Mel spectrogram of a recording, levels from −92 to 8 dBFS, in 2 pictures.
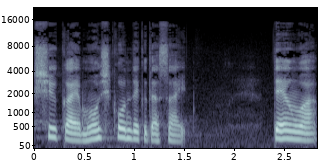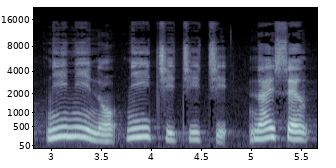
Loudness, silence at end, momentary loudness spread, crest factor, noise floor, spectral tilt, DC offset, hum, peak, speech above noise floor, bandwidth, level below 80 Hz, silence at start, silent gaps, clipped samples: -18 LUFS; 0.05 s; 9 LU; 18 dB; -55 dBFS; -4.5 dB/octave; under 0.1%; none; 0 dBFS; 38 dB; 15.5 kHz; -62 dBFS; 0 s; none; under 0.1%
